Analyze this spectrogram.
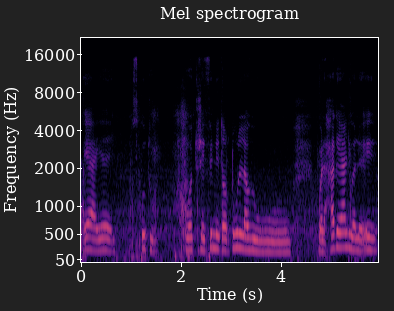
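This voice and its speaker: A woman with an Egyptian accent voicing a stern teacher who loudly scolds a noisy class. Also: a little high, fairly quick, close to an everyday voice. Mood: scolding. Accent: Egyptian Arabic. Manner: loud, scolding. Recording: noisy home recording.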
